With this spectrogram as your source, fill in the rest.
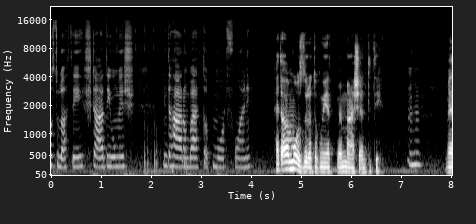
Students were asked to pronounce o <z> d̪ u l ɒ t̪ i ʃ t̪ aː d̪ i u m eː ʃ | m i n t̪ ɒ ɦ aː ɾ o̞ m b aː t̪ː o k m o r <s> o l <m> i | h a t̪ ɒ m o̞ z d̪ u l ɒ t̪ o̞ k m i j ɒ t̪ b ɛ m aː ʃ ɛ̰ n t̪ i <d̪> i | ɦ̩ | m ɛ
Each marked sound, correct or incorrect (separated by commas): correct, incorrect, incorrect, incorrect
